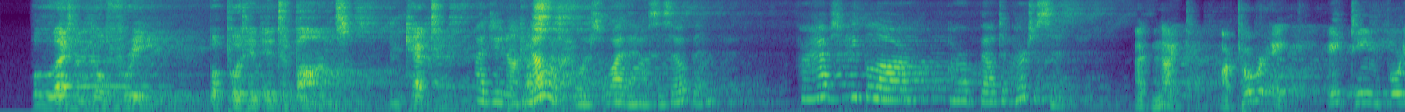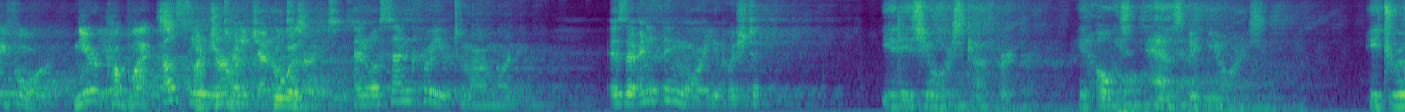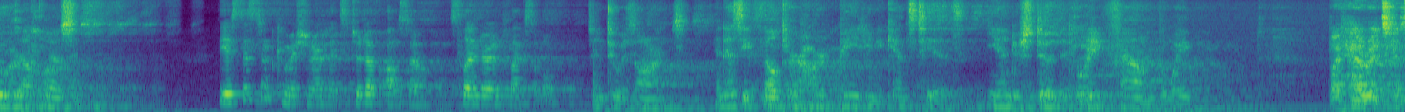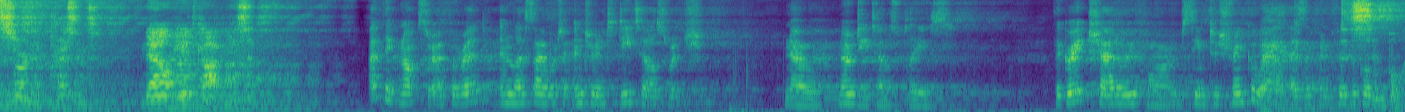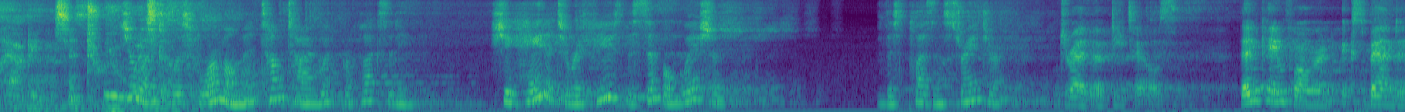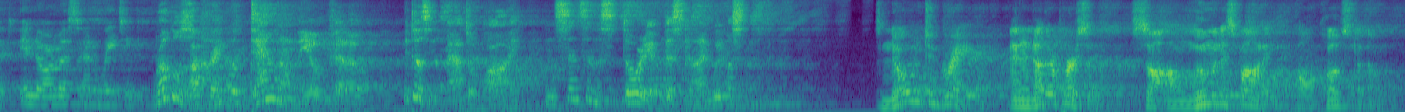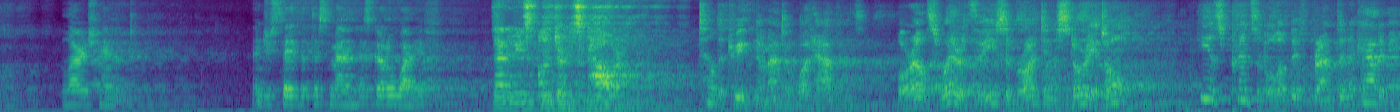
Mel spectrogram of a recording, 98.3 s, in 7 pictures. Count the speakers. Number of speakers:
5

